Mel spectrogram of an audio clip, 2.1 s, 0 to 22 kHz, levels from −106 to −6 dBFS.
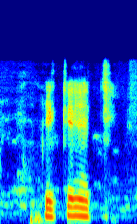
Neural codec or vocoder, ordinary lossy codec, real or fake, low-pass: autoencoder, 48 kHz, 128 numbers a frame, DAC-VAE, trained on Japanese speech; Opus, 64 kbps; fake; 7.2 kHz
